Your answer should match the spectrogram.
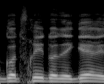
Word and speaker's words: Gottfried Honegger: D'abord, avant de décrire ça, un mot sur Gottfried Honegger et Sibylle Albers. Je prononce bien, là, ça va ? – Oui, tout à fait, c'est ça.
